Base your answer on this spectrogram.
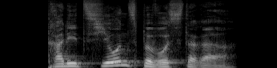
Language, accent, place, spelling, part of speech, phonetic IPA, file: German, Germany, Berlin, traditionsbewussterer, adjective, [tʁadiˈt͡si̯oːnsbəˌvʊstəʁɐ], De-traditionsbewussterer.ogg
- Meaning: inflection of traditionsbewusst: 1. strong/mixed nominative masculine singular comparative degree 2. strong genitive/dative feminine singular comparative degree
